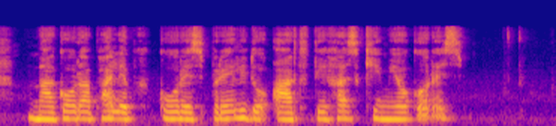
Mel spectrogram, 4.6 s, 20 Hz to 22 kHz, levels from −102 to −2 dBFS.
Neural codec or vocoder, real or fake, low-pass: vocoder, 22.05 kHz, 80 mel bands, WaveNeXt; fake; 9.9 kHz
